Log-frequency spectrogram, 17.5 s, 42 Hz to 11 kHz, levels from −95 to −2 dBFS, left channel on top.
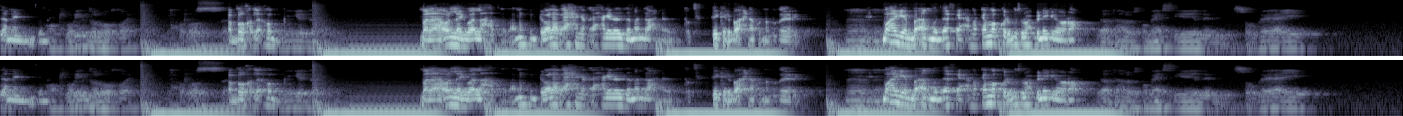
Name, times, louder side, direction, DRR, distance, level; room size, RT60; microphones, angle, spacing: voice 1, 0.0-0.6 2.9-3.5 5.3-8.4 8.9-10.0 11.0-13.5, left 5 dB, 50° left, 15 dB, 0.4 m, -29 dB
voice 2, 0.6-1.6 2.1-3.0 3.5-4.0 10.5-11.1 13.7-16.2, equal, 25° left, -4 dB, 3.8 m, -49 dB
sound 1, 1.8-3.1 3.9-5.5 6.0-7.5 8.2-9.8 10.3-11.7 12.5-14.1, equal, 10° right, 3.3 m, -39 dB
8.7 x 7.6 x 4.1 m, 0.74 s
head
